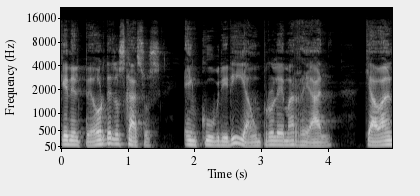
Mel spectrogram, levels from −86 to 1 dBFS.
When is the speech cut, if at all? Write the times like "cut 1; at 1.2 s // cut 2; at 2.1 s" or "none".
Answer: none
